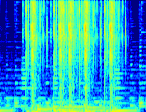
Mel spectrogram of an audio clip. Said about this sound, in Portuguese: Vejam, meninas, quantos galhos de árvores quebrados!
